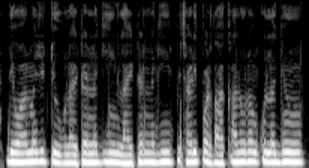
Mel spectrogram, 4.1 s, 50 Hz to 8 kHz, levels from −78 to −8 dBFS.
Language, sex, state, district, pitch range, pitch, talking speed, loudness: Hindi, male, Uttarakhand, Uttarkashi, 160-170 Hz, 165 Hz, 190 wpm, -12 LUFS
